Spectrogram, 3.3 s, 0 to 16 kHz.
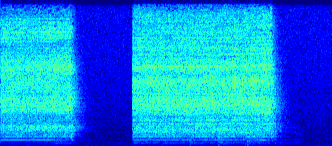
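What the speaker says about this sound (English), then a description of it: "There's 2 screws we need to remove." A small electric screwdriver whirs in two bursts, close and clear, removing screws from the top panel of a Cooler Master MasterBox 520 PC case.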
